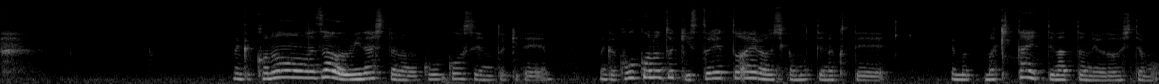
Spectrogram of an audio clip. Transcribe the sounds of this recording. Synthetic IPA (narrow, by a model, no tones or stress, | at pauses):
nãŋkako̞no̞βazaoɯ̟mʲid̪aɕi̥t̪ano̞ɡako̞ːko̞ːse̞ːno̞t̪o̞kʲid̪e̞ | nãŋkako̞ːko̞ːno̞t̪o̞kʲisɨ̥t̪o̞ɾe̞ːt̪ːo̞aiɾõ̞ɰ̃ɕi̥kamo̞t̪ːe̞nakɯ̟̥t̪e̞ | d̪̥e̞momakʲi̥t̪ait̪ːe̞nat̪ːanojod̪o̞ːɕi̥t̪e̞mo̞̰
